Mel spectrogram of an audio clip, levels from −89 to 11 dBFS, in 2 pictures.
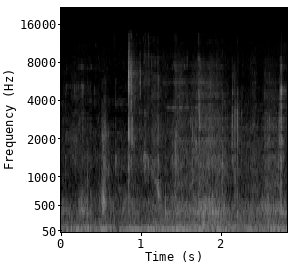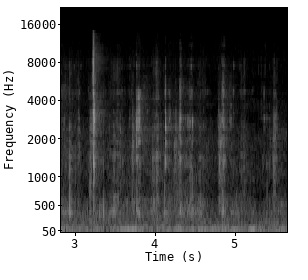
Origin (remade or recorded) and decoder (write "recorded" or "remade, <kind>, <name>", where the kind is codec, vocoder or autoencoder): recorded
